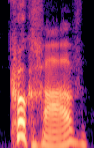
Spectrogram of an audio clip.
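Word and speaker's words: Kokob: Abraham 3:13 defines kav which is the correct Hebrew pronunciation as star and kohabim as stars or all the great lights which were in the firmament of heaven.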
